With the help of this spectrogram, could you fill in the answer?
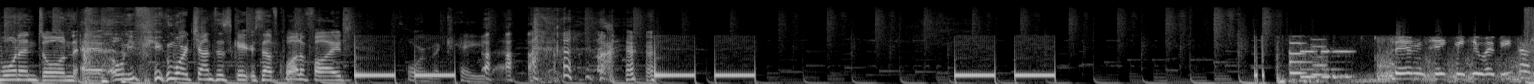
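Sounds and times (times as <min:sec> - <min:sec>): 
speech: 0:00.0 - 0:06.9, 0:12.9 - 0:15.3
busy music: 0:00.0 - 0:15.3
laughter: 0:00.8 - 0:01.8, 0:04.8 - 0:06.6
telephone ringback tone during outgoing call: 0:03.6 - 0:04.6, 0:06.5 - 0:07.6, 0:09.5 - 0:10.6.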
